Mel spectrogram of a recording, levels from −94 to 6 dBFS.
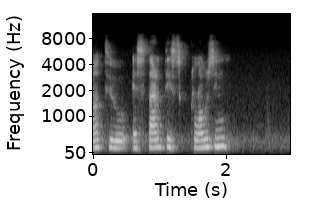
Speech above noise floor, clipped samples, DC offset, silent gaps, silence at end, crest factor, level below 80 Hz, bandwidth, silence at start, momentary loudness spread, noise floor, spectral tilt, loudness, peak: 30 dB; under 0.1%; under 0.1%; none; 0.9 s; 18 dB; -70 dBFS; 8.4 kHz; 0 s; 6 LU; -51 dBFS; -4.5 dB/octave; -21 LUFS; -4 dBFS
